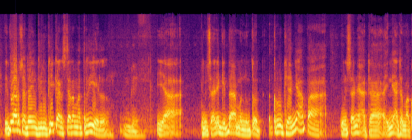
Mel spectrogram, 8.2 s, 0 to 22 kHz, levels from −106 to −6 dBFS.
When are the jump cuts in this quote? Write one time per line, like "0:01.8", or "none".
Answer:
none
